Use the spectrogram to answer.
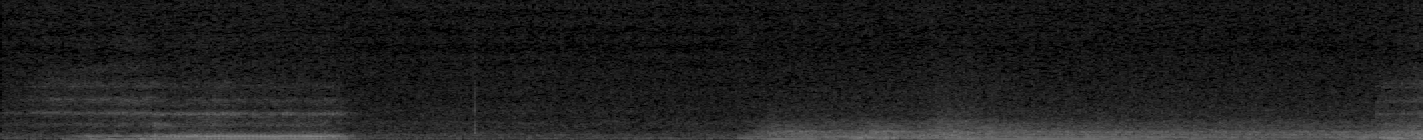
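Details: Dog snoozing: two rough, buzzing snores, a loud one then a longer one, with quiet breathing between, in a small room; ordinary snoring.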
